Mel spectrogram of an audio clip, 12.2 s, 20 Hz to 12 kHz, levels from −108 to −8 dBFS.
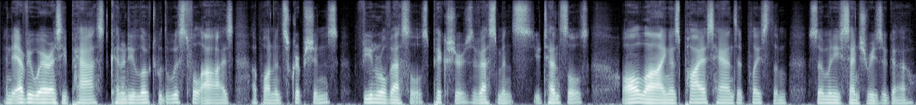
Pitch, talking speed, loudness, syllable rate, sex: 100 Hz, 140 wpm, -21 LUFS, 5.1 syllables/s, male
